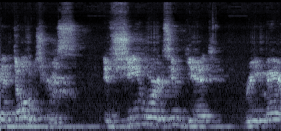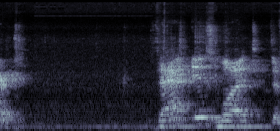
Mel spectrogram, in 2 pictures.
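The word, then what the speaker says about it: גט: certificate of divorce in Hebrew was called a get that's how you pronounce it the Hebrew word for it get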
